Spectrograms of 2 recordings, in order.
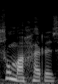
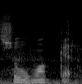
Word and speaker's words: Schumacher: -hmm no võib-olla lihtsalt selgituseks, et eh, Schumacher oli, eh, hääldatakse vist Schumacher mm, -hmm.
